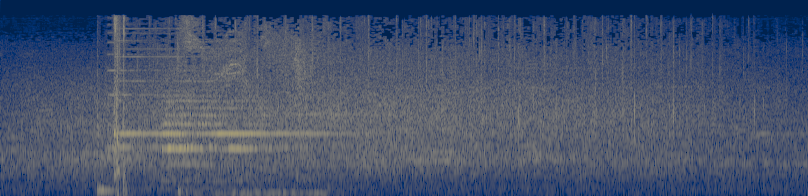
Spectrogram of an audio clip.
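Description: A crowd cheers loudly and then settles.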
